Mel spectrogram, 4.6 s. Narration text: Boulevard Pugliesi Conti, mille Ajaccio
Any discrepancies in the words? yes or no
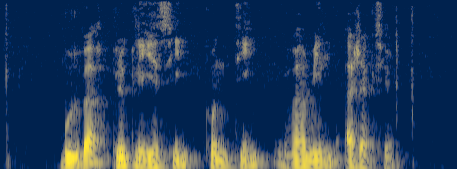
yes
